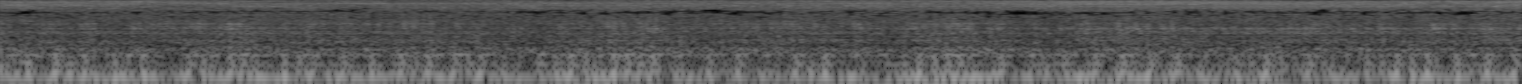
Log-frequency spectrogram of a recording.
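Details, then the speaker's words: Z project car, petrol engine, first start, idling: faint steady hiss over the rumble, suspected vacuum leak at a fitting; owner plans soapy-water test and worries about possible rod knock. "there's something else going on I can hear it there's something I might have a leak"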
